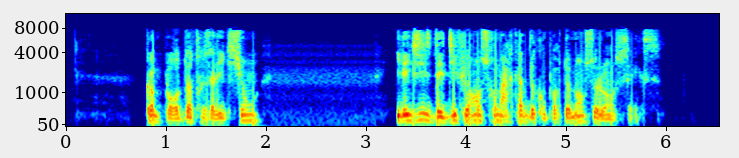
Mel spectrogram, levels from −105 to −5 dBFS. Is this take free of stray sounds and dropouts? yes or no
yes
